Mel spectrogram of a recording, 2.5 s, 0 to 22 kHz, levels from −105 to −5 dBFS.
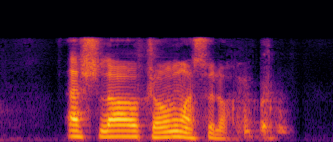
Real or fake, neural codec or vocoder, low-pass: fake; codec, 16 kHz, 1.1 kbps, Voila-Tokenizer; 7.2 kHz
